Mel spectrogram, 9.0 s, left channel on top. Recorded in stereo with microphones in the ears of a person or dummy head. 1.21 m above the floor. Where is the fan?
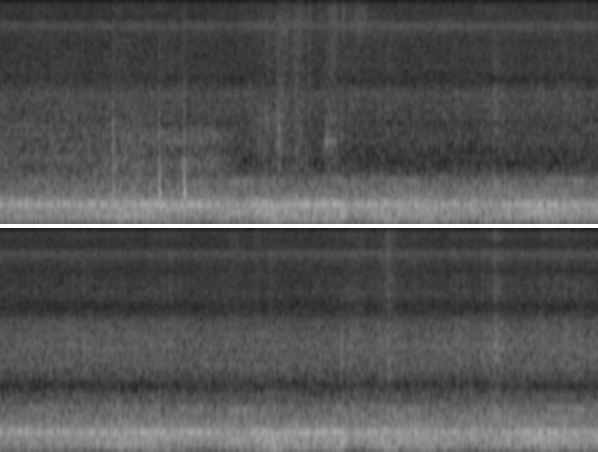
55° right (ahead or behind).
